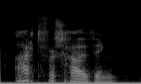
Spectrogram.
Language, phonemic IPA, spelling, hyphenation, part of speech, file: Dutch, /ˈaːrt.vərˌsxœy̯.vɪŋ/, aardverschuiving, aard‧ver‧schui‧ving, noun, Nl-aardverschuiving.ogg
- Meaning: 1. landslide 2. (political) upheaval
